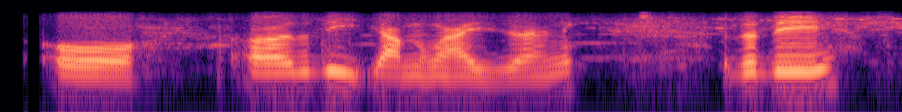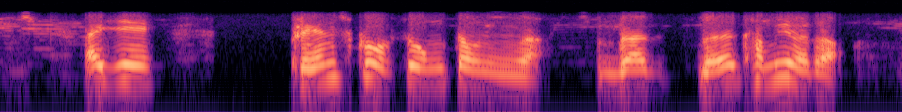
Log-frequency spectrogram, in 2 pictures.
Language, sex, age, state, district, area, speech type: Manipuri, male, 18-30, Manipur, Kangpokpi, urban, conversation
